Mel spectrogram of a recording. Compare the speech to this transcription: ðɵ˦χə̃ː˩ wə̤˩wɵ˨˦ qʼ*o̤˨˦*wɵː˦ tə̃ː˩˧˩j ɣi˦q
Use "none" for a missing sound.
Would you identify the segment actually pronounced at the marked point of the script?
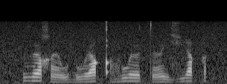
o̤˨˦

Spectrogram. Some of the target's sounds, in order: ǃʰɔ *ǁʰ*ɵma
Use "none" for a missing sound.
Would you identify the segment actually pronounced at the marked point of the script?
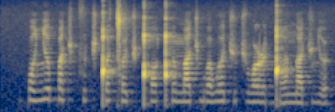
ǃʰ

